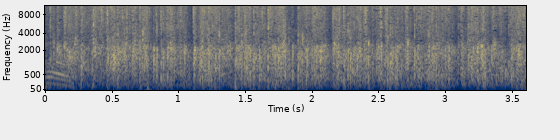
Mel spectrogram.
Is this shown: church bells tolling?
no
